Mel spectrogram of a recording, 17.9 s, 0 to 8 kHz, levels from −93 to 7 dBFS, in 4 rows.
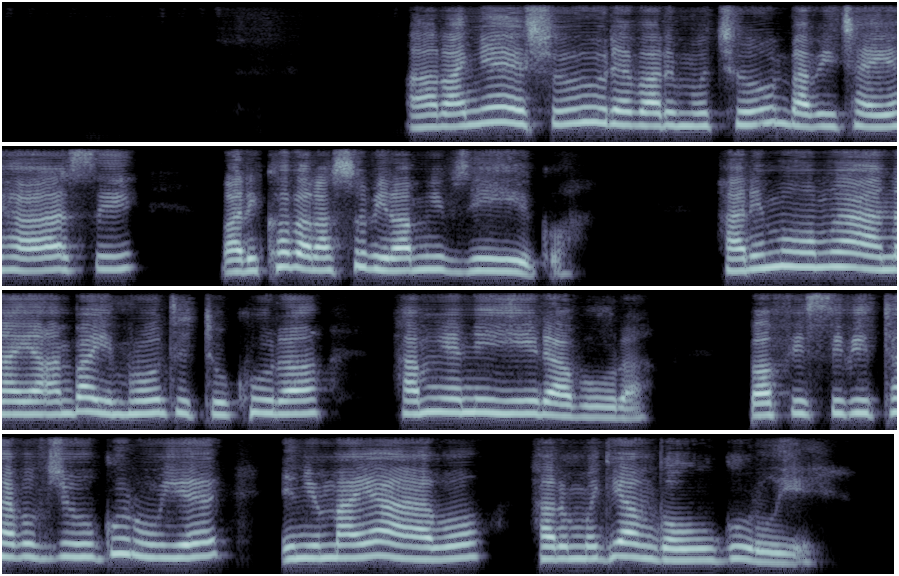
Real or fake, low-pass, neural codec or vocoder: fake; 7.2 kHz; codec, 16 kHz, 1.1 kbps, Voila-Tokenizer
